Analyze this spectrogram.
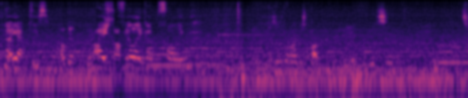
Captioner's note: speaking softly; speaking softly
